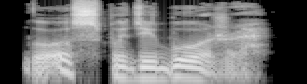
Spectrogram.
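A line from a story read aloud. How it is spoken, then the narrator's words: Quiet voice. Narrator (Russian): тихо произнес Баннерман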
